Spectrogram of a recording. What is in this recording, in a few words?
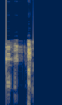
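Raleigh Police North District Tactical, p25; wake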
